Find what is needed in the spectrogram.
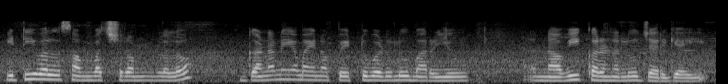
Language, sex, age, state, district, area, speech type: Telugu, female, 30-45, Andhra Pradesh, Chittoor, urban, spontaneous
